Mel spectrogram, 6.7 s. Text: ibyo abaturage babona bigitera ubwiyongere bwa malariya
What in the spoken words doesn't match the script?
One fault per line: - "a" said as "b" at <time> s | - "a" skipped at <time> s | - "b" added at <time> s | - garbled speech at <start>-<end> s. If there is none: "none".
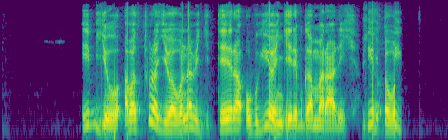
- garbled speech at 5.4-6.0 s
